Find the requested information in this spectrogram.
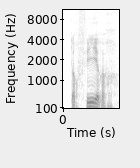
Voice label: "fiehrer", Alsace

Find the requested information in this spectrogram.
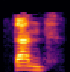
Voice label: "ant", alsace; peche

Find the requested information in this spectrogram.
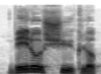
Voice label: "veloschue", alsace

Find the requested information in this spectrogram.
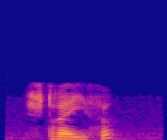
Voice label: "streife", Bas Rhin; doler; vin

